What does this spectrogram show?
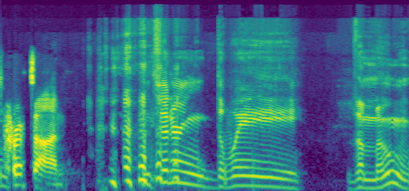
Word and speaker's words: Krypton: that they wear on Krypton. It's the reflective 3M material. They use the same stuff for lightsabers. First off, it's not Krypton, it's Krypton. Second, right, whatever.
